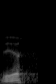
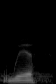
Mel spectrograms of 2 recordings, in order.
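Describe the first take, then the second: First: The word begins with a buzzing v sound. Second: The word begins with a rounded w sound. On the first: The speaker calls it wrong. "they would say vud, vith" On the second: The speaker calls it right. "they had trouble with the w sound"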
